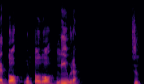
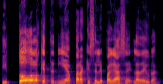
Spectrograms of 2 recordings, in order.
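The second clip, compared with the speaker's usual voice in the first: loud, emphatic sermon reading; fervent preacher voice; forceful preaching; 8 dB louder than usual. Acted. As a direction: preach the parable out to the congregation.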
